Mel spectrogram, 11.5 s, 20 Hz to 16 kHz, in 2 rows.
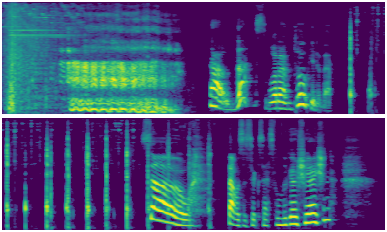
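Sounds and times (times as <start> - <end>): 
horse neighing: 1.0 - 2.8
speech: 1.0 - 5.7, 8.0 - 11.2.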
